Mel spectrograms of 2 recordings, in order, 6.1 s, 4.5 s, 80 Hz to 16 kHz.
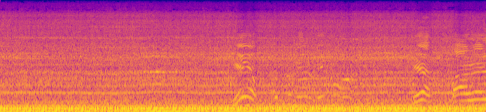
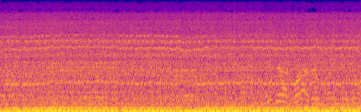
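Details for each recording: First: Supercharged Coyote-swapped Foxbody Mustang on E85 with 3-inch exhaust, first start: loud, lumpy V8 idle with an uneven beat and stumbles under a steady drone; a slight misfire, cause not confirmed. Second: Supercharged Coyote V8 swapped Fox-body Mustang on E85, three-inch exhaust, first start after tune: deep, steady, lumpy idle with constant low rumble and blower hum, running even and healthy after brief initial misfiring.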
